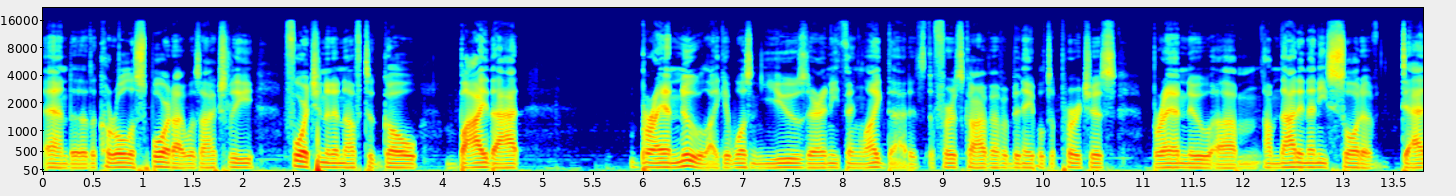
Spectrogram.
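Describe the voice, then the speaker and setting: On a very clean recording with a silent background, a man speaks at a fairly low pitch. His delivery is monotone and flat, at a moderate pace. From Trinidad. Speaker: gaming YouTuber. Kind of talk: personal reflective monologue. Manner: hesitant, many fillers.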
